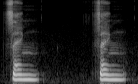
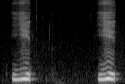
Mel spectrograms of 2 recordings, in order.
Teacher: Tones 6 and 9, low to mid-pitched.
